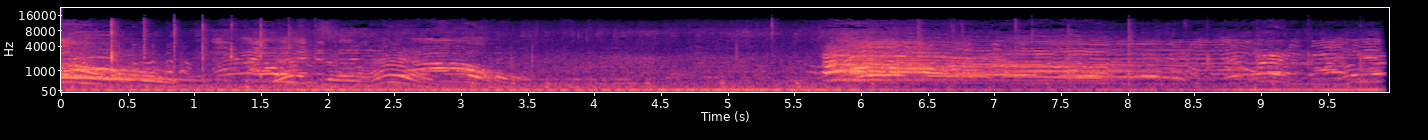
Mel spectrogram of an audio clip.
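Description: A group of men and women cheer and shout outdoors.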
